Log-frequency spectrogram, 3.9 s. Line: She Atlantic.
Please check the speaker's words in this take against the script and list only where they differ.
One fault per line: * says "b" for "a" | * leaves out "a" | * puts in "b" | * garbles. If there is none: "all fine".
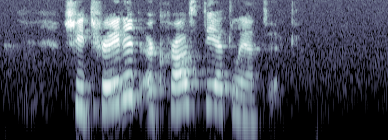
* puts in "traded across the"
